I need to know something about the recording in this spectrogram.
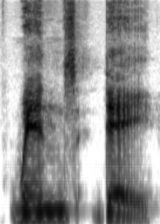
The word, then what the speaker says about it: Wednesday: Why is there a D there? I don't know, but there is. Wednesday.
